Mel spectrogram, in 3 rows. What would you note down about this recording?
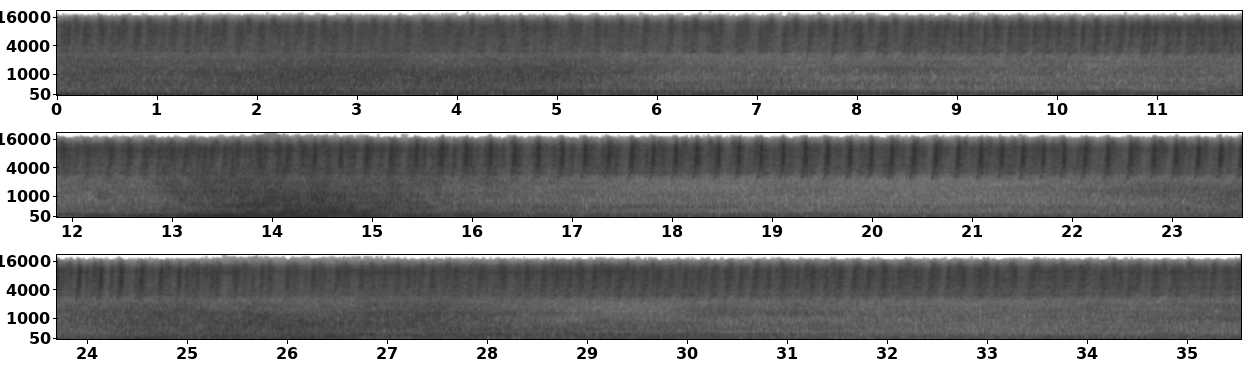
Cicadas and traffic sound, The weather is very hot, Zoom H2n MS +XY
